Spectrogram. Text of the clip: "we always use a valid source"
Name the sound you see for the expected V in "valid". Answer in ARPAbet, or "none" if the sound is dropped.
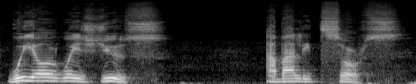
B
